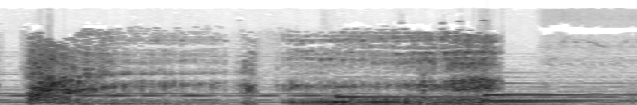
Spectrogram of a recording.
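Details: Tiger roaring: a loud, rough, drawn-out roar lasting about three seconds with a brief dip midway, over background music.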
